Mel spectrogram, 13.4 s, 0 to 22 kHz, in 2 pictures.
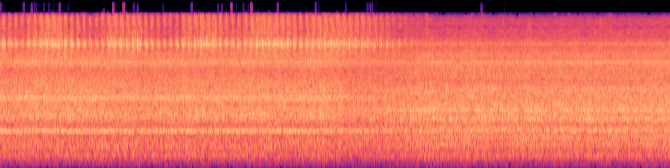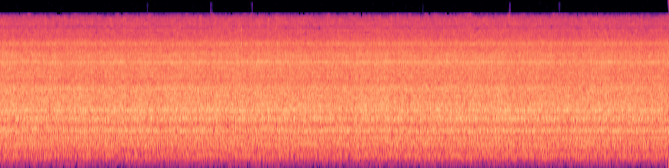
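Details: Milling a vee-block from dense old forklift-tine steel with carbide cutters, an angle cutter and coolant, taking 1 mm cuts: a steady cutting roar with an unsettled, ringing mid-pitched tone, louder as cuts deepen. Chatter from a cheap Chinese arbor's runout.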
